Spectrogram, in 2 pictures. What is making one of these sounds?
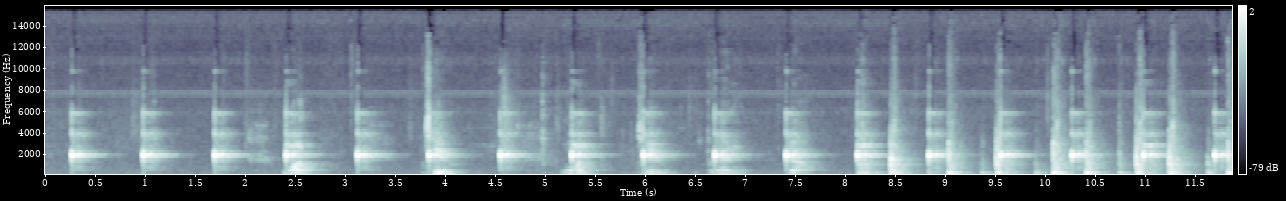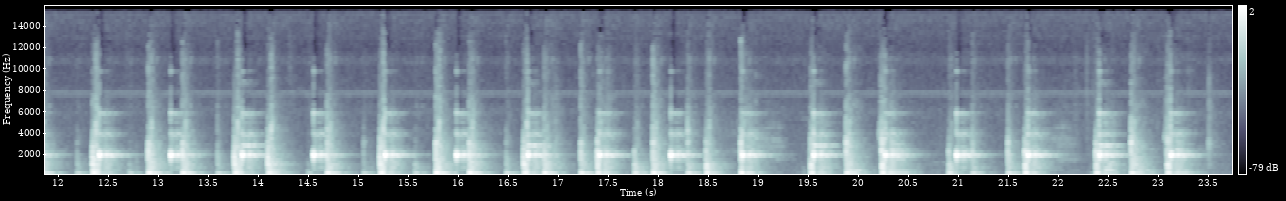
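A metronome ticks at a steady beat.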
